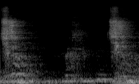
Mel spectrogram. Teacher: So there's no H in it. Now there is a CH, which is aspirated. So it's like cha, like that.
